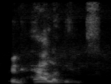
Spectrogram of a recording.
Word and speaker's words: Penhaligon's: How do you pronounce it? Penhaligon's.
